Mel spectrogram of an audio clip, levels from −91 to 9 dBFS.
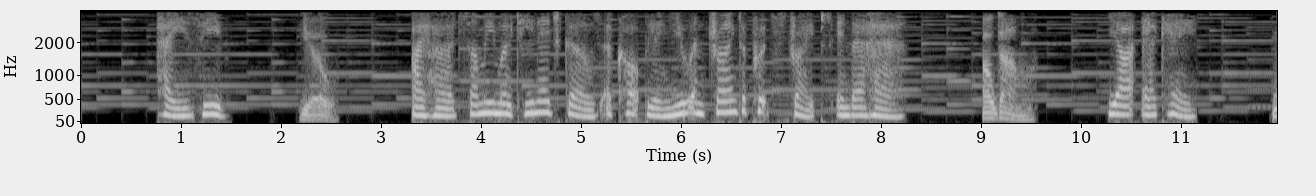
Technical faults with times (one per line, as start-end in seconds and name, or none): none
